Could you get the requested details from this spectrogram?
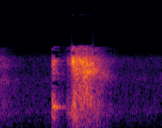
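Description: A single sharp sneeze: a brief indrawn catch followed by an explosive hissing burst.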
